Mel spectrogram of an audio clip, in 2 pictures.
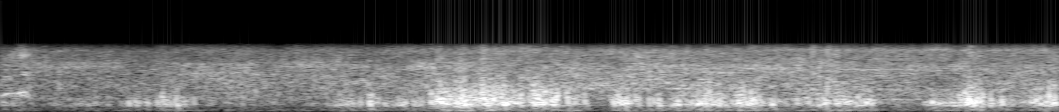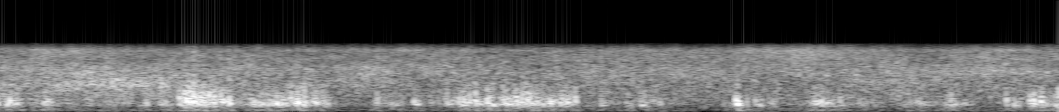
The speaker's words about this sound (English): Kind of, sort of, it's a little windy. Umbrellas can get a little tricky in the wind.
